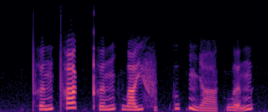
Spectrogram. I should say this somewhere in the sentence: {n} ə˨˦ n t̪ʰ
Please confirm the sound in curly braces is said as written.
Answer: no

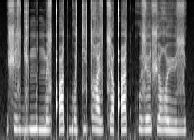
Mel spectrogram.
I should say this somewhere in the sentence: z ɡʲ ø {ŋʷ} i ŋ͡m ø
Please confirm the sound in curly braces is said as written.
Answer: no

